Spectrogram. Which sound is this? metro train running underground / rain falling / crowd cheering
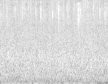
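rain falling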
